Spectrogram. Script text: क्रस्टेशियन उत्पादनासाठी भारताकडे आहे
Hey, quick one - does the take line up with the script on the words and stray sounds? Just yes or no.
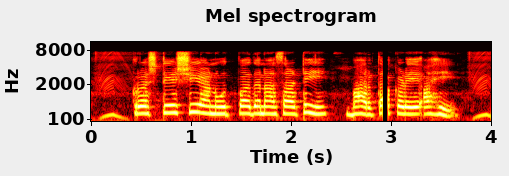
no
